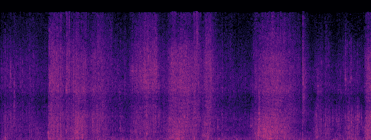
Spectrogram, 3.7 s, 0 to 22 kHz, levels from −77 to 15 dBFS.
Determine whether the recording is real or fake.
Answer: real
